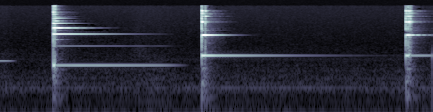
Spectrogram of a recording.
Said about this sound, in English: If you hit another glass, it might go pong. You know, like you just got to hit the sound, whatever sound that glass makes, you got to play it back at it.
